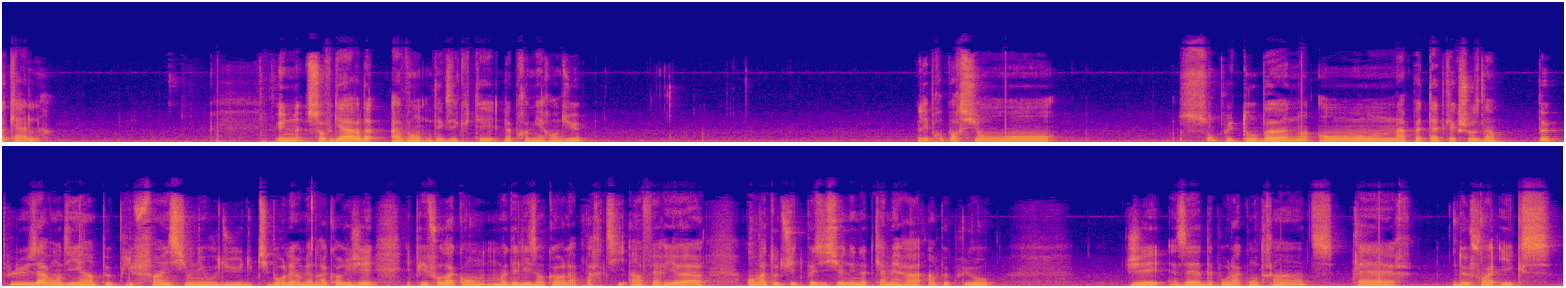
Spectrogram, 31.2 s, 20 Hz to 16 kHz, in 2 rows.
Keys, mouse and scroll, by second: 1.8 ctrl+s, 18.7 Escape, 19.5 right click, 20.0 scroll up 4, 20.3 scroll down 1, 20.9 alt+shift+click, 21.6 right click, 22.3 KP_0, 23.9 g, 28.4 r.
